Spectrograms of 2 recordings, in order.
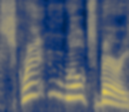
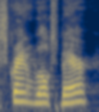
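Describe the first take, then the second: First: The name is said slowly and fully. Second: The name is said quickly and run together.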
